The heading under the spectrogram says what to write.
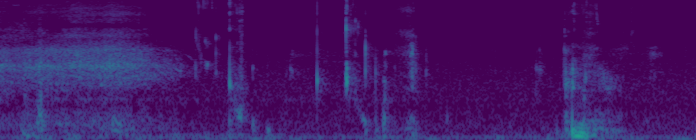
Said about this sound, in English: Let me actually finish chewing. That's probably not the greatest sound.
